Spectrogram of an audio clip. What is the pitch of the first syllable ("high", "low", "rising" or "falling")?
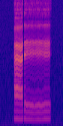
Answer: high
